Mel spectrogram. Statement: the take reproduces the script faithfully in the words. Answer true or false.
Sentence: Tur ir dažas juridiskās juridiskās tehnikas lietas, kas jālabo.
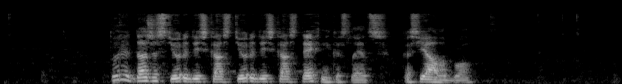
true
